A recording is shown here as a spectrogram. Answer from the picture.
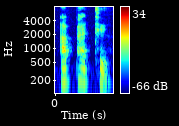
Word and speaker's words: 아파트: So apartment, and it's pronounced as 아파트, 아파트. You can see we also shortened it because apartment would have been just too long. 아파트, and it's spelled 아파트.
